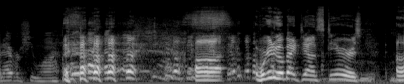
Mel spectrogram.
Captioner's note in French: rires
